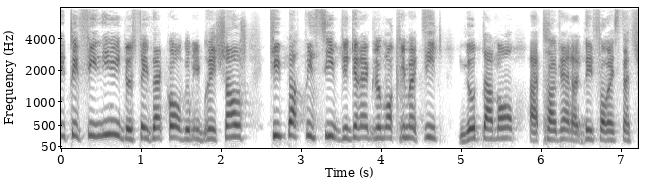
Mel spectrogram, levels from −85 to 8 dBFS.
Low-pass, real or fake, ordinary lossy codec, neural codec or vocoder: none; fake; none; codec, 16 kHz, 1 kbps, FreqCodec, larger model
